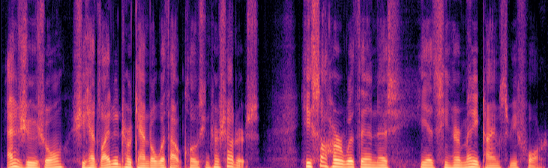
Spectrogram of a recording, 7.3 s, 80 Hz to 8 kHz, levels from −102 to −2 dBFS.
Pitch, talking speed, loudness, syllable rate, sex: 120 Hz, 190 wpm, -18 LUFS, 5.2 syllables/s, male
